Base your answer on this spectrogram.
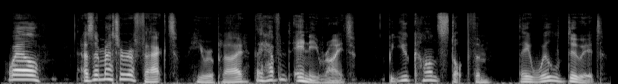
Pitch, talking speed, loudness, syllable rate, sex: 150 Hz, 195 wpm, -19 LUFS, 5.0 syllables/s, male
